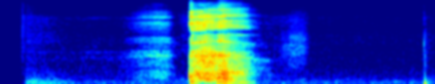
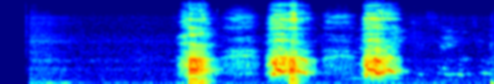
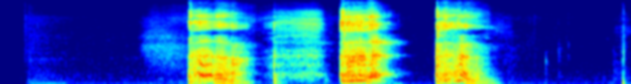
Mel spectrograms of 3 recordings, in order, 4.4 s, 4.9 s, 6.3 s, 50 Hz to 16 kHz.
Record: cough_length: 4.4 s
cough_amplitude: 23590
cough_signal_mean_std_ratio: 0.28
exhalation_length: 4.9 s
exhalation_amplitude: 25373
exhalation_signal_mean_std_ratio: 0.34
three_cough_length: 6.3 s
three_cough_amplitude: 30330
three_cough_signal_mean_std_ratio: 0.39
survey_phase: beta (2021-08-13 to 2022-03-07)
age: 45-64
gender: Male
wearing_mask: 'No'
symptom_cough_any: true
symptom_runny_or_blocked_nose: true
symptom_sore_throat: true
symptom_change_to_sense_of_smell_or_taste: true
symptom_loss_of_taste: true
symptom_onset: 4 days
smoker_status: Ex-smoker
respiratory_condition_asthma: false
respiratory_condition_other: false
recruitment_source: Test and Trace
submission_delay: 2 days
covid_test_result: Positive
covid_test_method: RT-qPCR
covid_ct_value: 19.4
covid_ct_gene: ORF1ab gene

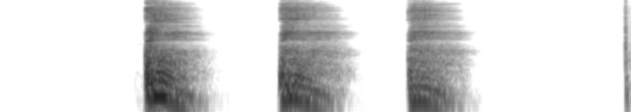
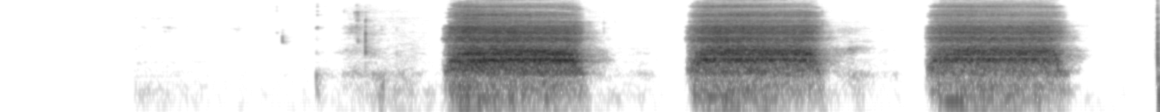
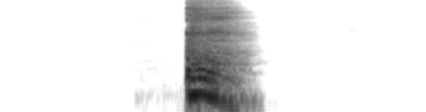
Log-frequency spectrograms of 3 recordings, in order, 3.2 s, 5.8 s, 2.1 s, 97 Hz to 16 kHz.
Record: three_cough_length: 3.2 s
three_cough_amplitude: 32768
three_cough_signal_mean_std_ratio: 0.31
exhalation_length: 5.8 s
exhalation_amplitude: 32768
exhalation_signal_mean_std_ratio: 0.5
cough_length: 2.1 s
cough_amplitude: 32768
cough_signal_mean_std_ratio: 0.27
survey_phase: beta (2021-08-13 to 2022-03-07)
age: 18-44
gender: Male
wearing_mask: 'No'
symptom_none: true
smoker_status: Ex-smoker
respiratory_condition_asthma: false
respiratory_condition_other: false
recruitment_source: REACT
submission_delay: 1 day
covid_test_result: Negative
covid_test_method: RT-qPCR
influenza_a_test_result: Unknown/Void
influenza_b_test_result: Unknown/Void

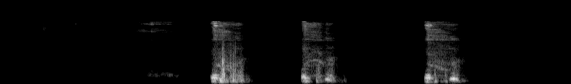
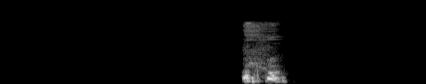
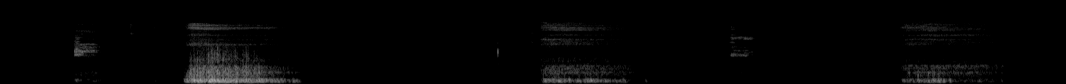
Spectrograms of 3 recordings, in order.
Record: three_cough_length: 5.7 s
three_cough_amplitude: 24764
three_cough_signal_mean_std_ratio: 0.24
cough_length: 4.3 s
cough_amplitude: 25473
cough_signal_mean_std_ratio: 0.19
exhalation_length: 10.7 s
exhalation_amplitude: 3570
exhalation_signal_mean_std_ratio: 0.32
survey_phase: beta (2021-08-13 to 2022-03-07)
age: 18-44
gender: Male
wearing_mask: 'No'
symptom_cough_any: true
symptom_runny_or_blocked_nose: true
smoker_status: Never smoked
respiratory_condition_asthma: false
respiratory_condition_other: false
recruitment_source: REACT
submission_delay: 2 days
covid_test_result: Negative
covid_test_method: RT-qPCR
influenza_a_test_result: Negative
influenza_b_test_result: Negative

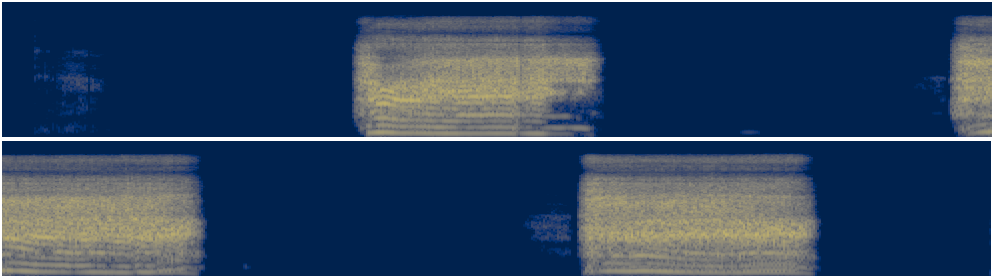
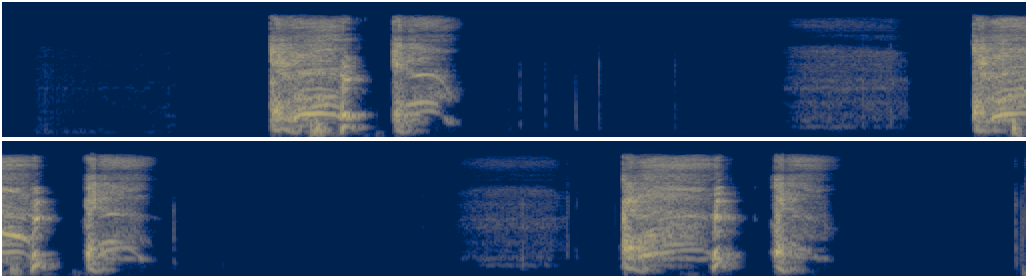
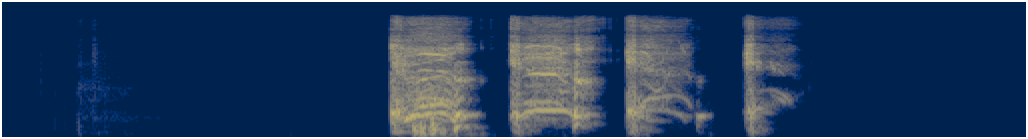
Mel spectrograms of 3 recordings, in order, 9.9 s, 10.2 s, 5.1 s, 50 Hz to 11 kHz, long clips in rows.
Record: exhalation_length: 9.9 s
exhalation_amplitude: 25946
exhalation_signal_mean_std_ratio: 0.53
three_cough_length: 10.2 s
three_cough_amplitude: 23878
three_cough_signal_mean_std_ratio: 0.36
cough_length: 5.1 s
cough_amplitude: 21097
cough_signal_mean_std_ratio: 0.38
survey_phase: alpha (2021-03-01 to 2021-08-12)
age: 45-64
gender: Male
wearing_mask: 'No'
symptom_cough_any: true
symptom_fatigue: true
symptom_change_to_sense_of_smell_or_taste: true
symptom_loss_of_taste: true
symptom_onset: 4 days
smoker_status: Ex-smoker
respiratory_condition_asthma: false
respiratory_condition_other: false
recruitment_source: Test and Trace
submission_delay: 2 days
covid_test_result: Positive
covid_test_method: RT-qPCR
covid_ct_value: 23.3
covid_ct_gene: ORF1ab gene
covid_ct_mean: 23.8
covid_viral_load: 16000 copies/ml
covid_viral_load_category: Low viral load (10K-1M copies/ml)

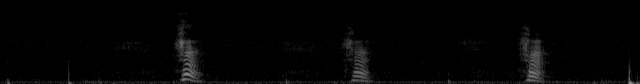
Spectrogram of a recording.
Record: exhalation_length: 6.4 s
exhalation_amplitude: 2041
exhalation_signal_mean_std_ratio: 0.44
survey_phase: beta (2021-08-13 to 2022-03-07)
age: 45-64
gender: Female
wearing_mask: 'No'
symptom_none: true
smoker_status: Ex-smoker
respiratory_condition_asthma: false
respiratory_condition_other: false
recruitment_source: REACT
submission_delay: 1 day
covid_test_result: Negative
covid_test_method: RT-qPCR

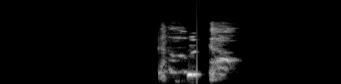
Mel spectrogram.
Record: cough_length: 3.4 s
cough_amplitude: 25547
cough_signal_mean_std_ratio: 0.25
survey_phase: beta (2021-08-13 to 2022-03-07)
age: 45-64
gender: Female
wearing_mask: 'No'
symptom_none: true
smoker_status: Never smoked
respiratory_condition_asthma: false
respiratory_condition_other: false
recruitment_source: REACT
submission_delay: 0 days
covid_test_result: Negative
covid_test_method: RT-qPCR
influenza_a_test_result: Negative
influenza_b_test_result: Negative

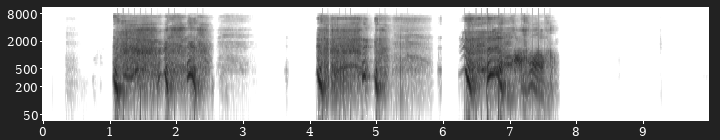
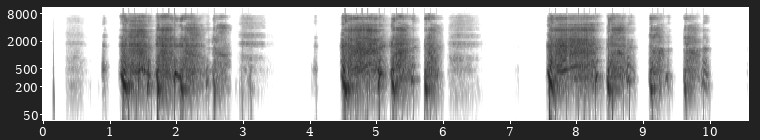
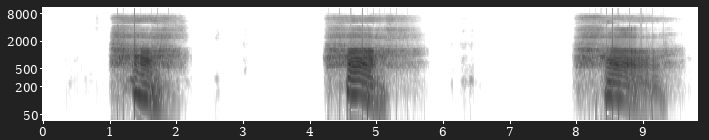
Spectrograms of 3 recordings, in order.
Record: three_cough_length: 10.0 s
three_cough_amplitude: 32764
three_cough_signal_mean_std_ratio: 0.49
cough_length: 10.6 s
cough_amplitude: 29739
cough_signal_mean_std_ratio: 0.51
exhalation_length: 9.8 s
exhalation_amplitude: 27819
exhalation_signal_mean_std_ratio: 0.36
survey_phase: beta (2021-08-13 to 2022-03-07)
age: 65+
gender: Male
wearing_mask: 'Yes'
symptom_cough_any: true
symptom_runny_or_blocked_nose: true
symptom_shortness_of_breath: true
symptom_onset: 4 days
smoker_status: Ex-smoker
respiratory_condition_asthma: false
respiratory_condition_other: true
recruitment_source: Test and Trace
submission_delay: 1 day
covid_test_result: Positive
covid_test_method: RT-qPCR
covid_ct_value: 13.3
covid_ct_gene: N gene
covid_ct_mean: 14.0
covid_viral_load: 26000000 copies/ml
covid_viral_load_category: High viral load (>1M copies/ml)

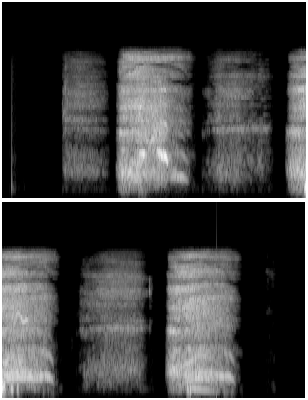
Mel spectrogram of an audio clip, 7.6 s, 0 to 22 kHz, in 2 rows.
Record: exhalation_length: 7.6 s
exhalation_amplitude: 29485
exhalation_signal_mean_std_ratio: 0.48
survey_phase: beta (2021-08-13 to 2022-03-07)
age: 45-64
gender: Male
wearing_mask: 'No'
symptom_cough_any: true
symptom_runny_or_blocked_nose: true
symptom_sore_throat: true
symptom_fatigue: true
symptom_fever_high_temperature: true
symptom_headache: true
symptom_onset: 3 days
smoker_status: Ex-smoker
respiratory_condition_asthma: false
respiratory_condition_other: false
recruitment_source: Test and Trace
submission_delay: 2 days
covid_test_result: Positive
covid_test_method: RT-qPCR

